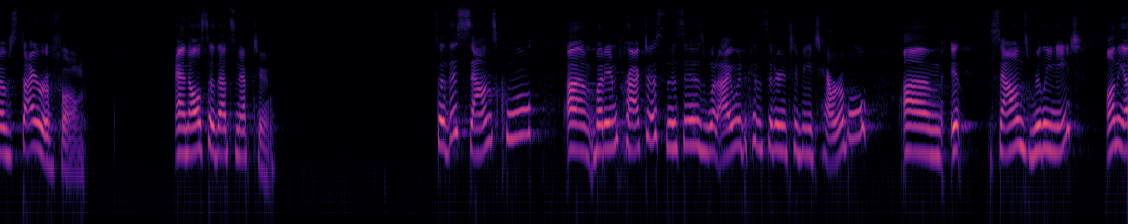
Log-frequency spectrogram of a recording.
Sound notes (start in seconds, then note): none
